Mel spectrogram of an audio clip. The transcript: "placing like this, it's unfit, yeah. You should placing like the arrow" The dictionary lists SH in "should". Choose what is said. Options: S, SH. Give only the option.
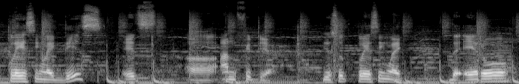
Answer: S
